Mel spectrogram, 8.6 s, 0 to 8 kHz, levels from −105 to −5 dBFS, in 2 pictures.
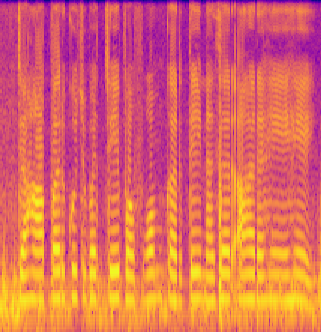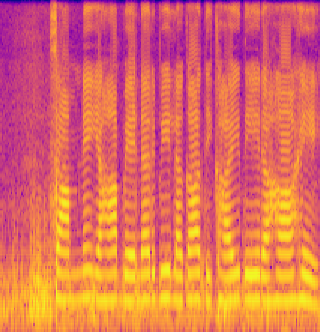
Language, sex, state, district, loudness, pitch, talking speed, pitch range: Hindi, male, Rajasthan, Jaipur, -11 LUFS, 195 Hz, 135 wpm, 190-200 Hz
